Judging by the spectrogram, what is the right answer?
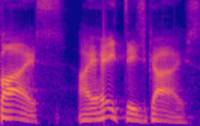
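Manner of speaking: drawn out low and slow. Imitating an actor doing a Harrison Ford impersonation as Bond. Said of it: "still doing his fucking Harrison Ford impersonation".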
